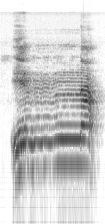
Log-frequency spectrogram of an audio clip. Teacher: Gunnah, ya, dia memiliki hak untuk dua harokat, ya, jangan terburu-buru.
